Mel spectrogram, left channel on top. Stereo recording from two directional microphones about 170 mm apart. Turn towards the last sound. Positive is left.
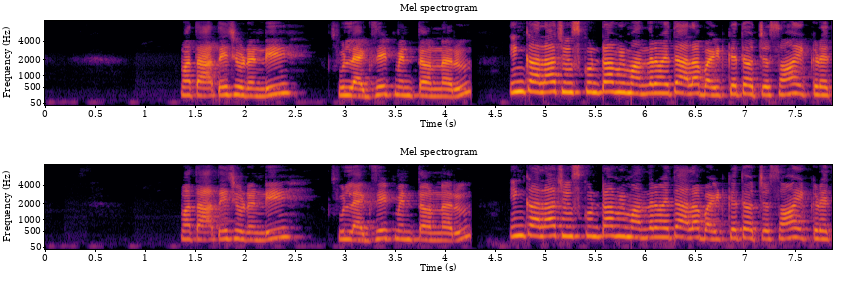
turn(degrees=20)  # may be behind; listen again after turning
